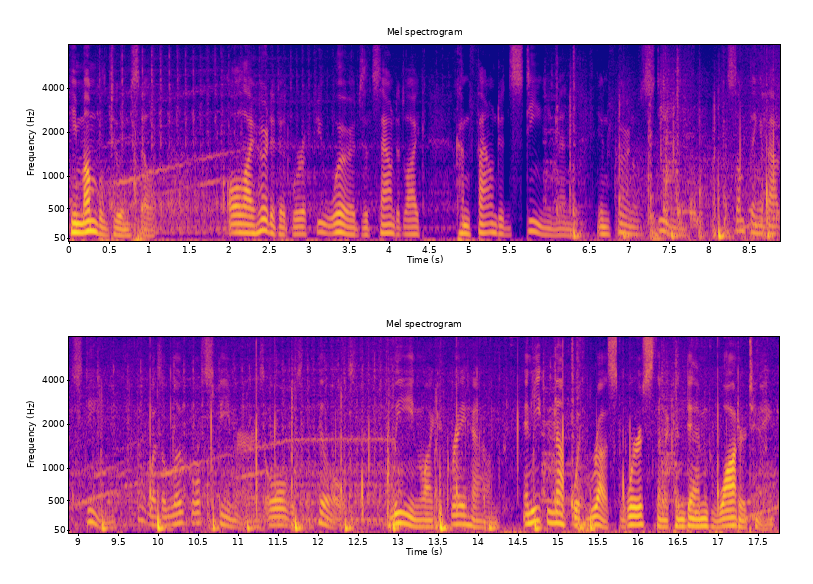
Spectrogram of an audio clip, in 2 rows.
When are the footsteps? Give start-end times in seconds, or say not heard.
6.2-15.6.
